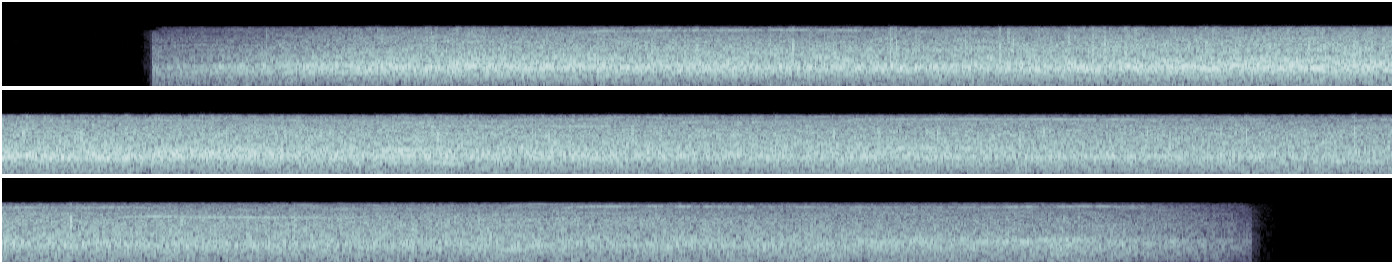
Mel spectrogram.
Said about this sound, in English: I'm trying to let the crowd, I want to hear the crowd response, man.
